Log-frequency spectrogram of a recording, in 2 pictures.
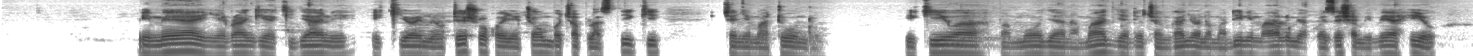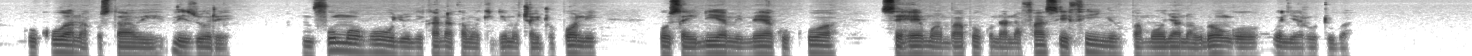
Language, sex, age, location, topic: Swahili, male, 25-35, Dar es Salaam, agriculture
